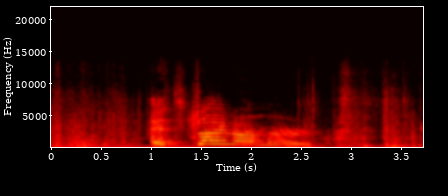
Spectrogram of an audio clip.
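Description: A young girl squeals with excitement.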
